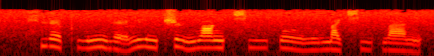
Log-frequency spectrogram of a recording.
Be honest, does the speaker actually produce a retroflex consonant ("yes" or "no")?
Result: yes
